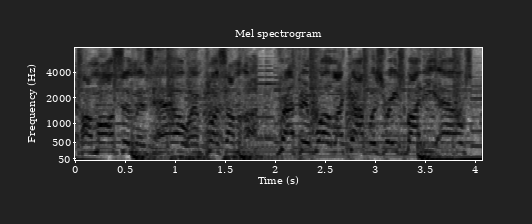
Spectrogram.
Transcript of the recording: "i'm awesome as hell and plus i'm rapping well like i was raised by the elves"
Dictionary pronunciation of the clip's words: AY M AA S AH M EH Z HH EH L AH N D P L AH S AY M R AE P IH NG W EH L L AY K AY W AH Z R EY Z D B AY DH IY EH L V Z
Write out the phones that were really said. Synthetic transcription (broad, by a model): AY M AA S AH M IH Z HH EH L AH N P L AH S AY M R AE P IH NG W EH L L AY K AY W AH Z R EY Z B AY DH IY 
